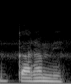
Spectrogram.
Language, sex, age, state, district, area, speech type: Manipuri, male, 18-30, Manipur, Tengnoupal, urban, spontaneous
